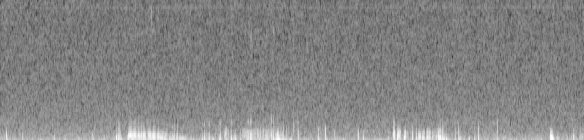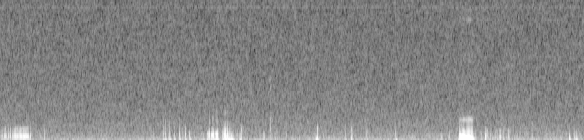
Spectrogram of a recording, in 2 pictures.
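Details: Bowel sounds after eating chicken nuggets and fries: irregular gurgles and rumbles every few seconds with quiet gaps between; active normal bowel sounds after a meal.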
